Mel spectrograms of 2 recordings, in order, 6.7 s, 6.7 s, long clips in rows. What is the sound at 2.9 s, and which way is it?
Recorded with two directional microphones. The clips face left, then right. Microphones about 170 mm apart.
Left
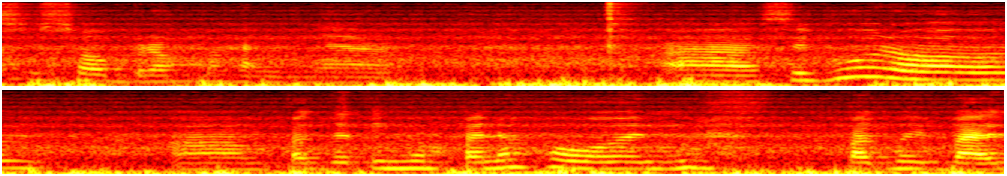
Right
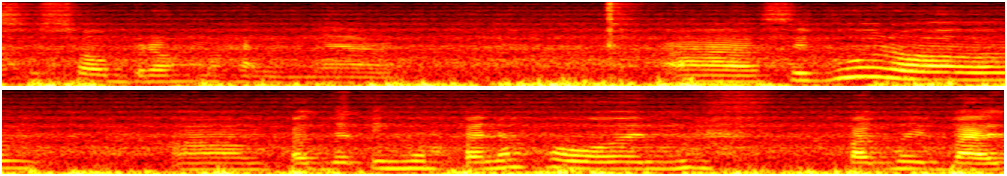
Speech, 15° right (ahead or behind).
